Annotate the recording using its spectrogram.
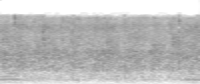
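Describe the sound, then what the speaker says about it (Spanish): A meeting audience bursts into brief, dense applause, a steady burst of many hands clapping together with no voices standing out. "Pido un aplauso para este aguerrido patriota."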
